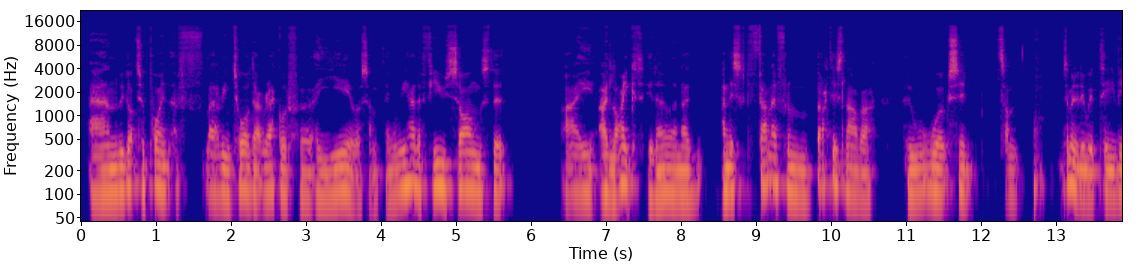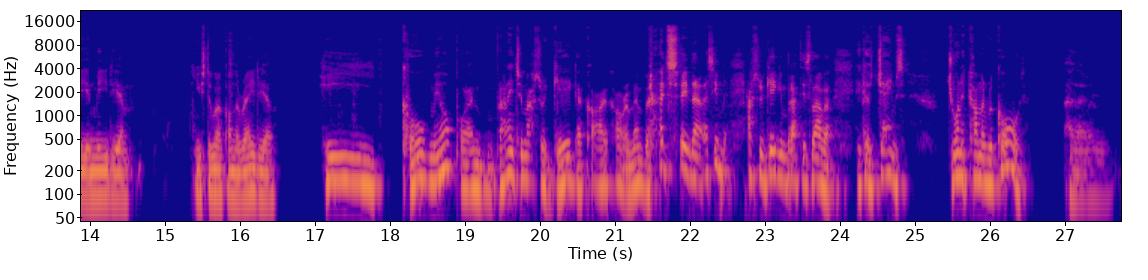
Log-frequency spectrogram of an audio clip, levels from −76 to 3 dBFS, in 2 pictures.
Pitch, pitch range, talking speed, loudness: 110 Hz, 100-130 Hz, 195 wpm, -28 LUFS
